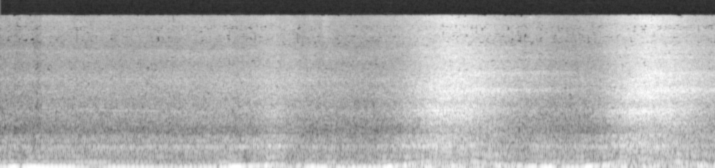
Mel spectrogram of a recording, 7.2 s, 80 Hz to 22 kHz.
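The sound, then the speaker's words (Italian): A turbocharged car engine rumbles at a steady minimum idle of about 1500 rpm, then gets blipped in three short revs whose pitch swoops up and falls back, with a faint airy whoosh after the later ones. “sono le turbine incazzose ma la sto facendo girare al minimo eh.”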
